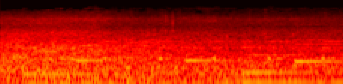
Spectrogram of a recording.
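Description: Steady street and traffic noise with faint background music.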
